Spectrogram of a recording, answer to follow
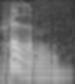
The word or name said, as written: Chrismal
